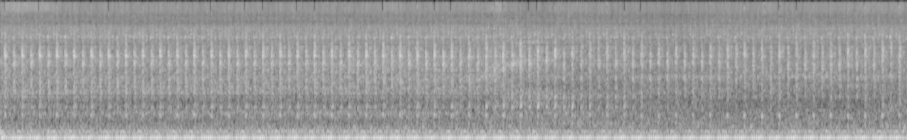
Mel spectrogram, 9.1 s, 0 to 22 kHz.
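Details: BMW 750Li with N63 V8 at idle after replacing the fuel injectors and high-pressure fuel pump. Quick, even tick over a slightly rough beat, with a misfire reported; the owner wonders if it is the timing chain, unconfirmed.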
